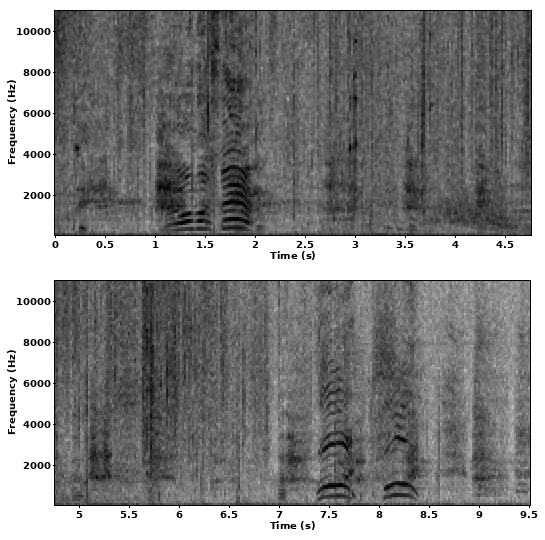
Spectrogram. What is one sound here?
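A young man shouts urgently nearby.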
